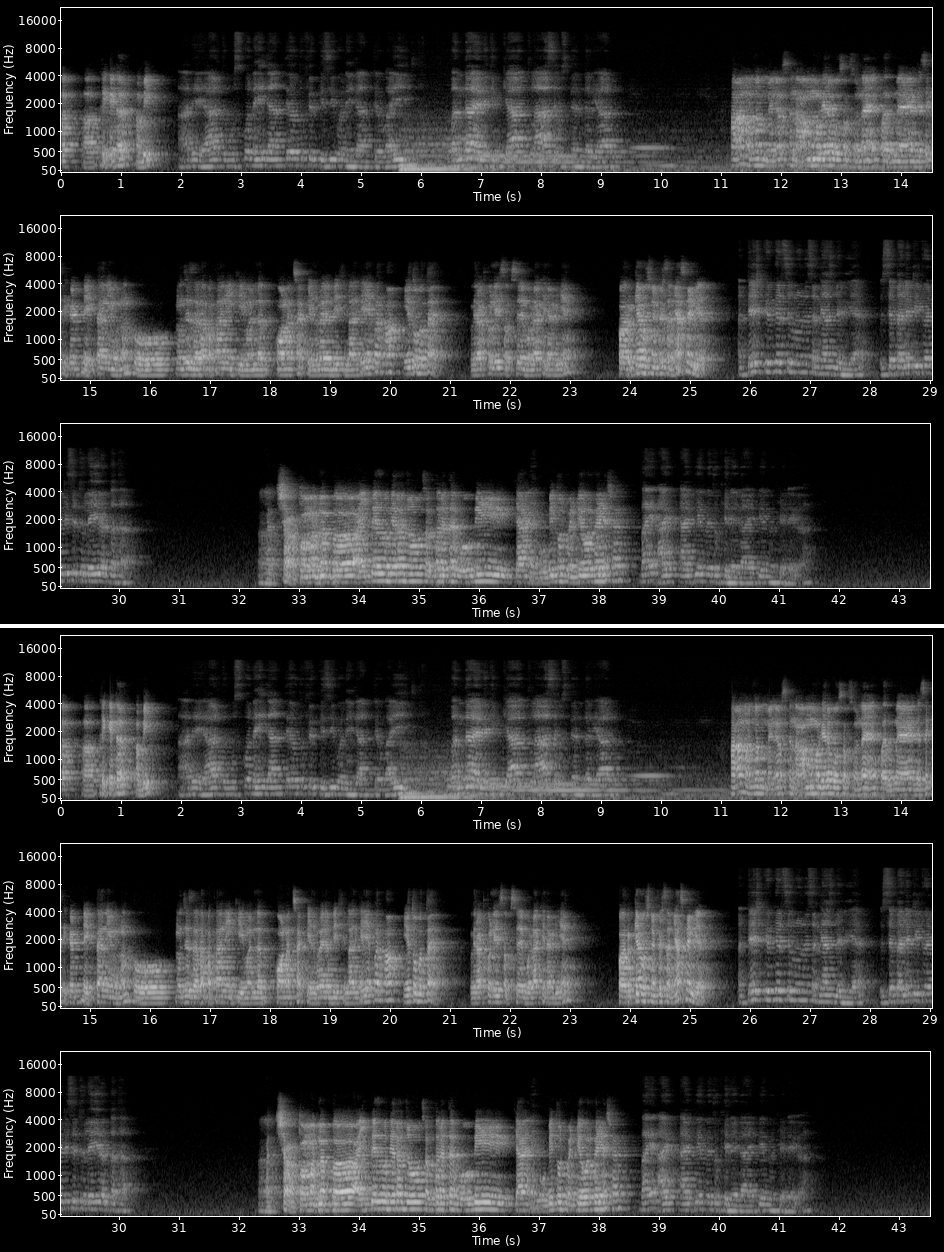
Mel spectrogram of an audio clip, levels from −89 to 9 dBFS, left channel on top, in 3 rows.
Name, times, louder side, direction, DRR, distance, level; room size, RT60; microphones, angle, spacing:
voice 1, 0.0-1.5 11.2-20.8 21.3-23.0 23.8-25.2 32.4-38.4, right 2 dB, 60° right, 1 dB, 0.5 m, -23 dB
voice 2, 1.9-5.8 6.4-9.3 25.8-30.2 32.3-32.6 36.8-37.0 38.7-41.5, equal, 5° left, -6 dB, 0.5 m, -33 dB
sound 1, 5.6-14.4, equal, 15° right, 0.9 m, -35 dB
3.0 x 2.2 x 2.8 m, 0.81 s
head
